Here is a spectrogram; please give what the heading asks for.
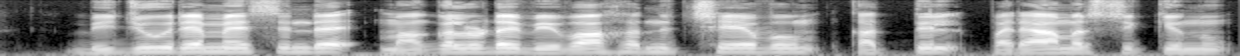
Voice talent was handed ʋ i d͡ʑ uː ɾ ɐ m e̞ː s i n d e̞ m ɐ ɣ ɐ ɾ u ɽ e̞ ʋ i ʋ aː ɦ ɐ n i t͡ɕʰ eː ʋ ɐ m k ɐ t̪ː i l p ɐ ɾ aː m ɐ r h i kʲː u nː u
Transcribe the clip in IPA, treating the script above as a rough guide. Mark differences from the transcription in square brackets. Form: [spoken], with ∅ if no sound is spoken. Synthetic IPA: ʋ i d͡ʑ uː ɾ ɐ m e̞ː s i n d e̞ m ɐ ɣ ɐ [ɭ] u ɽ e̞ ʋ i ʋ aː ɦ ɐ n i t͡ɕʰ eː ʋ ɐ m k ɐ t̪ː i l p ɐ ɾ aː m ɐ r [ɕ] i kʲː u nː u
